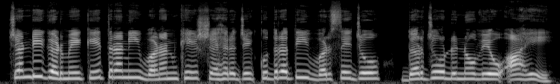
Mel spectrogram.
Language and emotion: Sindhi, neutral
